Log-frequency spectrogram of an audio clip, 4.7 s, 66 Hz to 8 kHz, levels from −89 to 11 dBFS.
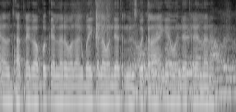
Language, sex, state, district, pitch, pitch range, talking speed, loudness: Kannada, male, Karnataka, Shimoga, 105 Hz, 105-110 Hz, 150 wpm, -15 LUFS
